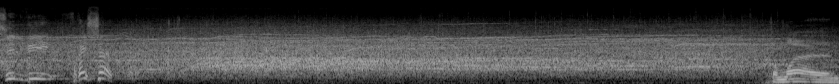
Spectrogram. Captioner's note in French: acclamations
